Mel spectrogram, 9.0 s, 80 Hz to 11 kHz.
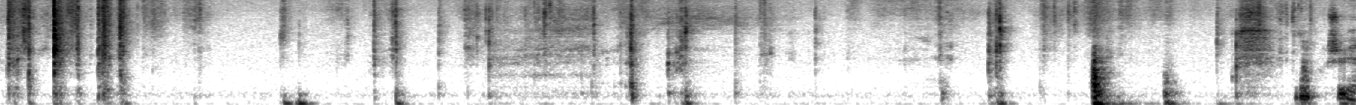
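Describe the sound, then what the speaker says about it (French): Three tarot cards are drawn from a deck, making quiet, scattered flicks, snaps and rustles with gaps of near silence between them. "Allez, je vais prendre 3 cartes."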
